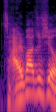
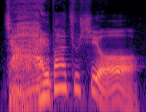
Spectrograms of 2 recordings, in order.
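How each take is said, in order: First: Said in the usual way. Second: Slow, ingratiating plea; drawn-out buttering-up; flattering plea. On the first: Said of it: "어떻게 해달라?". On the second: Acted. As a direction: stretch 잘 out long, begging a favour. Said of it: "미리 아부하는 게".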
